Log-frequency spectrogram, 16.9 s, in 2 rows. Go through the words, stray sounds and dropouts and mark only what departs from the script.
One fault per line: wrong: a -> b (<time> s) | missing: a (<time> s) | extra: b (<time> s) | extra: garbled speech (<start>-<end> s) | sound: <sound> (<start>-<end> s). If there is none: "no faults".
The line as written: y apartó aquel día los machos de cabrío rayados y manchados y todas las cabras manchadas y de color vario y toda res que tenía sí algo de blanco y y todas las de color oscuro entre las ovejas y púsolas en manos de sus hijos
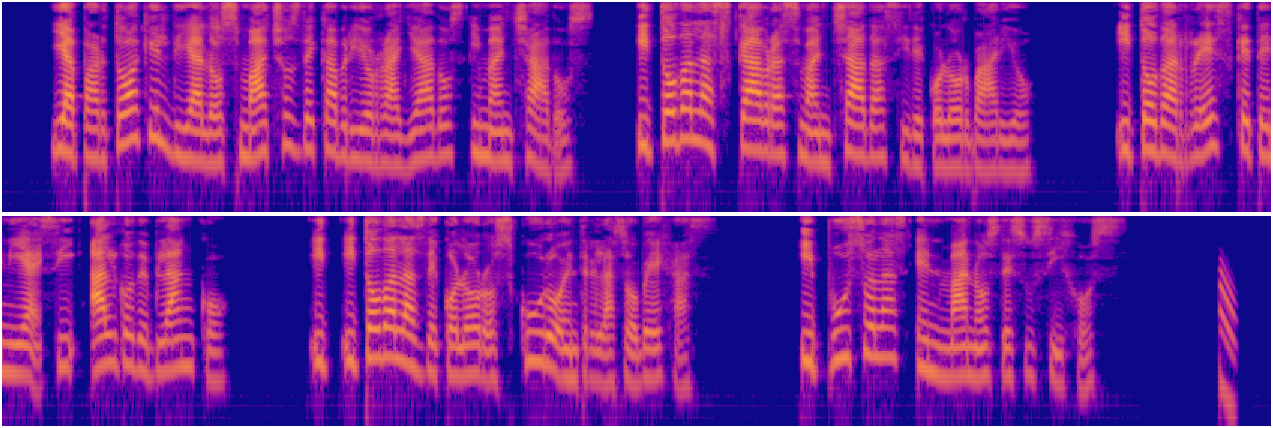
sound: chirp (16.6-16.7 s)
